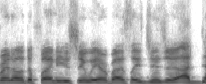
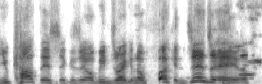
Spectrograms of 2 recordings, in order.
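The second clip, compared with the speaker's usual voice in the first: play-acted, blunt, angry old woman scolding voice; 4 semitones higher than usual. Retelling great grandma telling great great granddaddy why he got cancer: imitating great grandma's mad scolding. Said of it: "looked him dead in the eyes and was like".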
